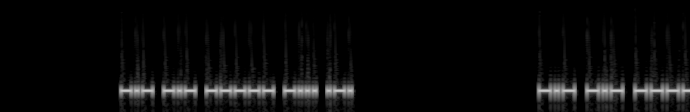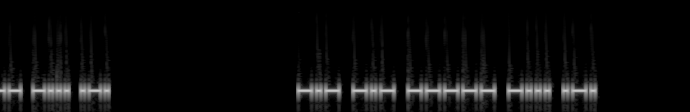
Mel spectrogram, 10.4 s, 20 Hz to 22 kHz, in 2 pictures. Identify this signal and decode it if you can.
Morse code, heard as a keyed tone, about 37 wpm, 700 Hz. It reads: KK0BR KK0BR KK0BR
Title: Speed Racing - USA 2x2 Call Signs 30wpm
